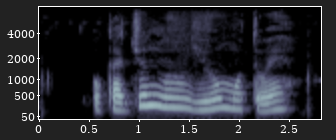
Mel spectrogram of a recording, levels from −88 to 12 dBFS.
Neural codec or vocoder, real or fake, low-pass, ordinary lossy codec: none; real; 7.2 kHz; MP3, 64 kbps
